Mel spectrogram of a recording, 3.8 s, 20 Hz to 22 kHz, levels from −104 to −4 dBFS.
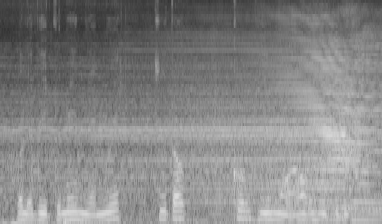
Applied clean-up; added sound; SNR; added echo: none; Engine; -1 dB; none.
